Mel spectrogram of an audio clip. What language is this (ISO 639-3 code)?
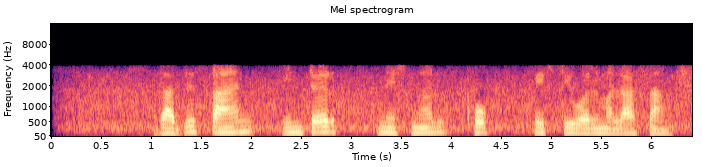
mar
